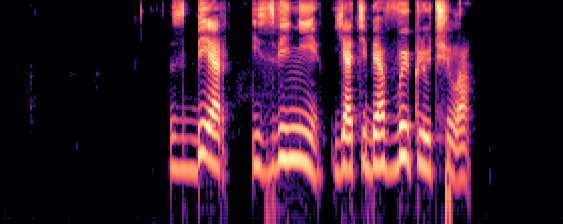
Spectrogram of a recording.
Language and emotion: Russian, angry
